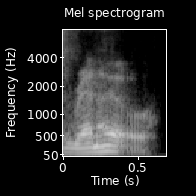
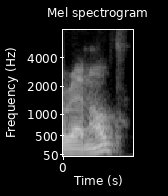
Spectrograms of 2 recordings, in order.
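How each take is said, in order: First: The name is said the French-style way. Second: The name is said the anglicised way. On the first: The speaker calls it right. "Then I became cultured and went, no, it's Renault" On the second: The speaker calls it wrong. "I used to call her Renault"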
